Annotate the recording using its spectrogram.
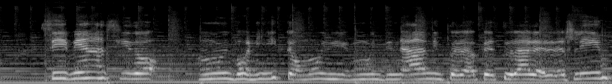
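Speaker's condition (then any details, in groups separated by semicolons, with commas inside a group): Cerebral palsy from birth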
